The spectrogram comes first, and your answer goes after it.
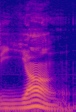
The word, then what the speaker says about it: Duong: board um oh yeah with your last name I've never we've never seen that silent D because people are going to see your name uh d n g it's pronounced young where does this I've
